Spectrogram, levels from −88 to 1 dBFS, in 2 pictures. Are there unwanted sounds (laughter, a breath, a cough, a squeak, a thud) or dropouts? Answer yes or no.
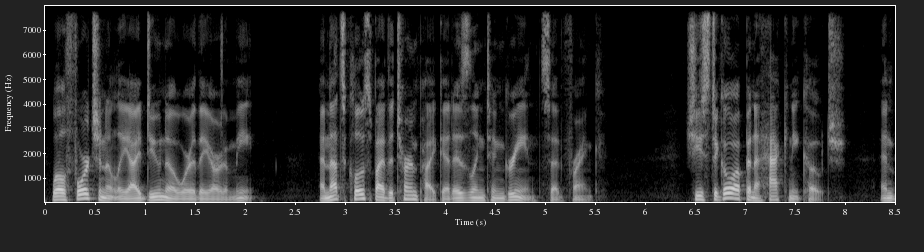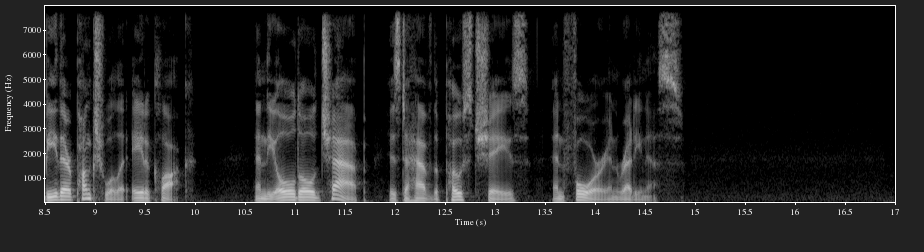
no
